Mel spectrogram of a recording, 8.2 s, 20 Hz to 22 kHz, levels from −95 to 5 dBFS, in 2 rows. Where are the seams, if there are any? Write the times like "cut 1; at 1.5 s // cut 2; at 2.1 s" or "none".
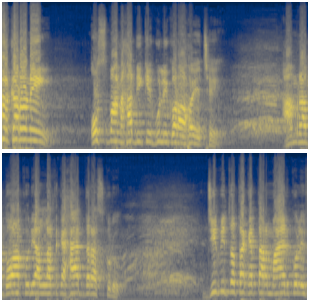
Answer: none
